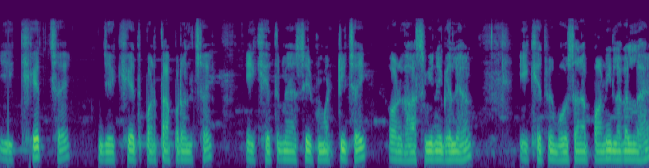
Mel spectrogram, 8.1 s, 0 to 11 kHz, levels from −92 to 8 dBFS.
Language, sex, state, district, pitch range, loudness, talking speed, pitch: Maithili, male, Bihar, Samastipur, 115-125 Hz, -26 LUFS, 205 wpm, 120 Hz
